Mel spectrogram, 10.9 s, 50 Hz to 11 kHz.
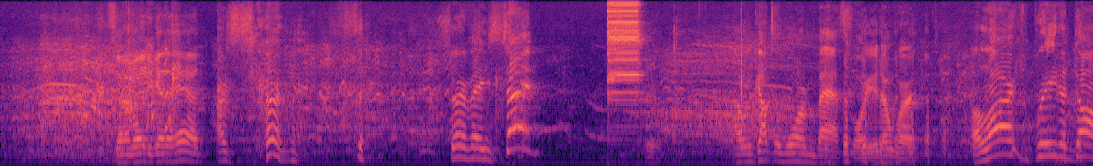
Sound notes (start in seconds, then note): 0.0 laughter; 1.8 laughing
